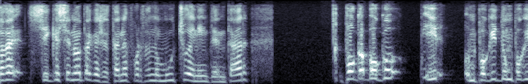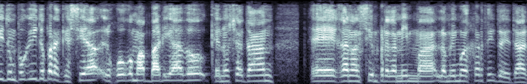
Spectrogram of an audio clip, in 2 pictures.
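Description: This man talks very fast at a high pitch. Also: ordinary pitch variation. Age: young. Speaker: content creator. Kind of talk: casual chat.

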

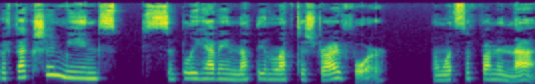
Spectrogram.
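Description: A woman with a slight New York accent speaks at a medium pitch and a fairly slow pace, her tone dark and mellow. The recording is very clean with a silent background, and the sound is dry and close with no echo. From New York, US. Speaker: podcast host and blogger. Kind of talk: solo podcast monologue. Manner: friendly, conversational, some filler words.

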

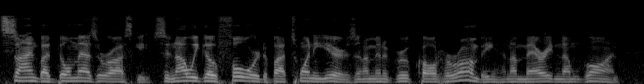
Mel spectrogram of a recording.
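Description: A man with an American accent and an unremarkable speaking voice talks at a fairly quick pace, his fairly high pitch showing ordinary variation. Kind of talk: casual chat.

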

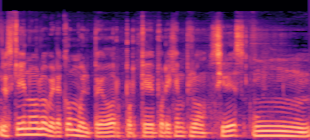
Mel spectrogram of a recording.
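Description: At a moderate pace, a man talks with a Mexican accent at a medium pitch. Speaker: podcast host. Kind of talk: casual chat.

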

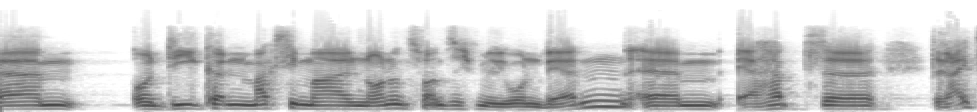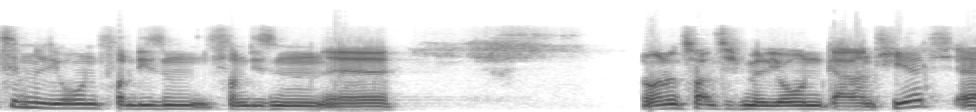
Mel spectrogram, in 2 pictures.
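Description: Bright and sharp in tone, a man of medium pitch talks at a fairly slow pace with very even loudness and ordinary pitch variation. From Germany, Frankfurt (Oder). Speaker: fan podcast host. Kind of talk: casual chat.

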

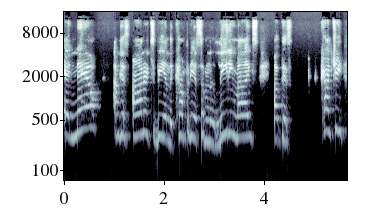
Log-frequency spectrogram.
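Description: A woman with a high-pitched voice speaks at a fairly quick pace, raising and projecting her voice. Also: ordinary pitch variation, very even loudness. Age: 60s. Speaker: attorney and author. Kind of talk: panel discussion. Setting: video call.

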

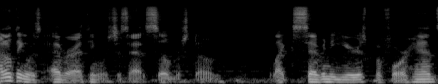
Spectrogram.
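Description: A man at a medium pitch. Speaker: podcast co-host. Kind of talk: casual chat.

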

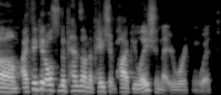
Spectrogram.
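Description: A man with an American accent speaks with a fairly high pitch and lively intonation. It is an unremarkable speaking voice over a quiet background. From United States. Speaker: physical therapist, author, weightlifting coach. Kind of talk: interview.

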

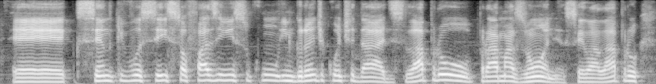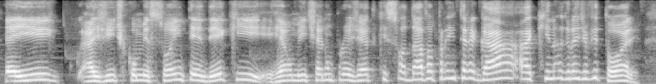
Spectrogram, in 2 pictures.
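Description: Hardly pausing, a man with a high pitch speaks at a moderate pace. His intonation is lively. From Brazil. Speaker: e-commerce consultant, co-host. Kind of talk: casual chat.

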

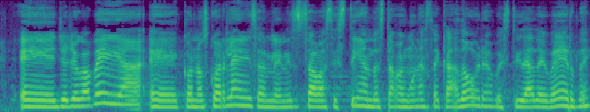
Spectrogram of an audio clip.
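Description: Her pace is very fast, with ordinary pitch variation. The woman's pitch is fairly high. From Dominican Republic, La Vega. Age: 20s. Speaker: young entrepreneur. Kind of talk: interview conversation.

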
